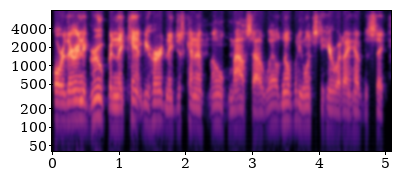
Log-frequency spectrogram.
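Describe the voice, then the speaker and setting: Chatty, lively man coaching on speaking. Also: lowish voice, fast talker, dry recording, muffled recording. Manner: chatty and animated, acts out quoted voices. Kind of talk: casual solo video lesson.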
